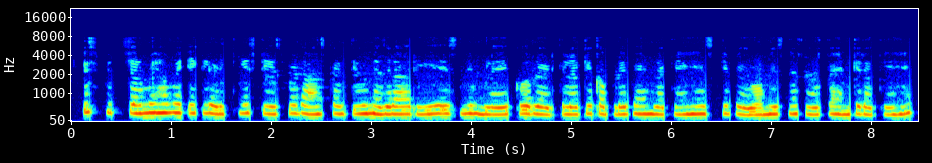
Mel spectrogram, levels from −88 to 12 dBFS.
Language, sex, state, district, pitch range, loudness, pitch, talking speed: Hindi, female, Uttarakhand, Tehri Garhwal, 255-280 Hz, -13 LUFS, 265 Hz, 240 wpm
